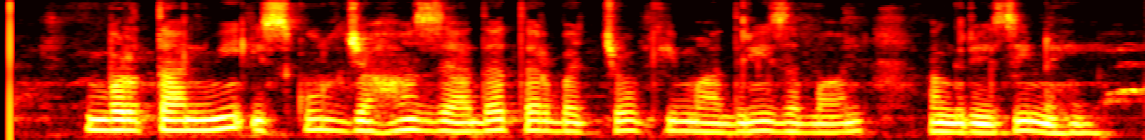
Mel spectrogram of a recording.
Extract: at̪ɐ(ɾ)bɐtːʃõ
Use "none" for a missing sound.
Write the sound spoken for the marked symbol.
ɾ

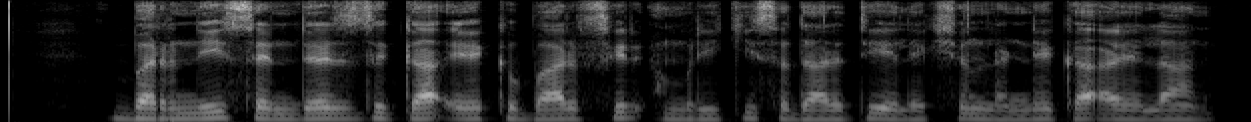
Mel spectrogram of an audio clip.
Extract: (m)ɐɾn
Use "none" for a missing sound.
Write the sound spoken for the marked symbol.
b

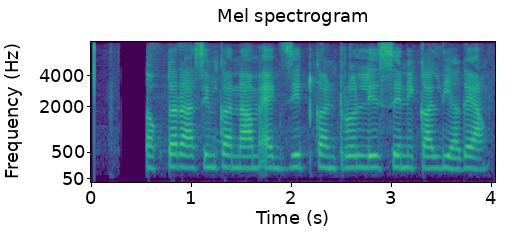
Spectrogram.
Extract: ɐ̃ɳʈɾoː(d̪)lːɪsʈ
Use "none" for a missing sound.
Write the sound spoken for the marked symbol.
none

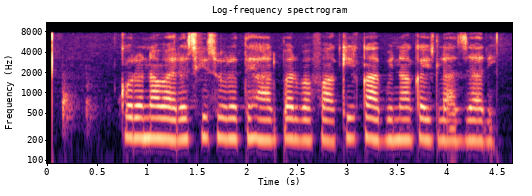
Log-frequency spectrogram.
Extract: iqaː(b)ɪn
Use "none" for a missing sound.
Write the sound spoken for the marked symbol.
b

